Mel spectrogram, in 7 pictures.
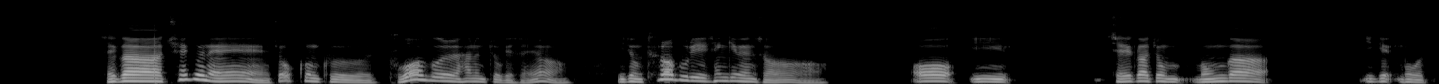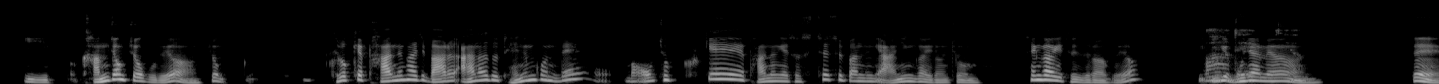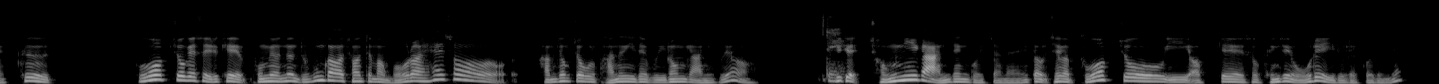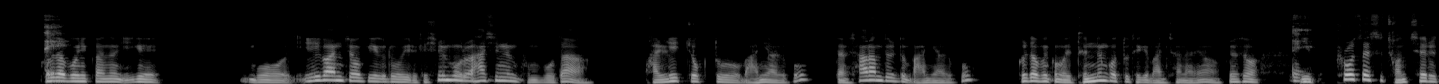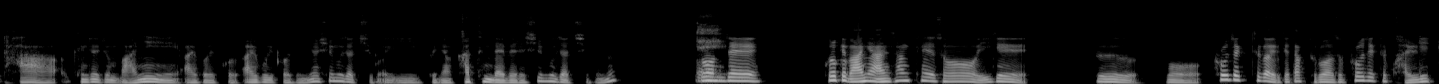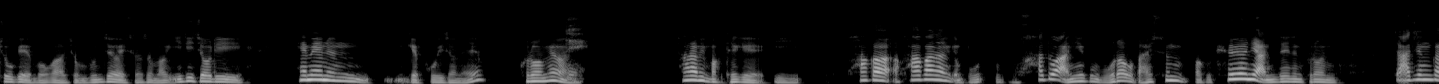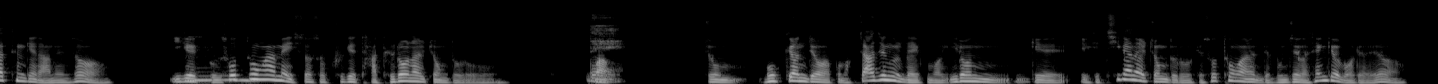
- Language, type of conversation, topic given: Korean, advice, 왜 저는 작은 일에도 감정적으로 크게 반응하는 걸까요?
- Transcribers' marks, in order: other background noise; "일반적으로" said as "일반적이로"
